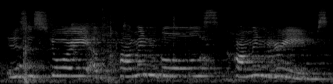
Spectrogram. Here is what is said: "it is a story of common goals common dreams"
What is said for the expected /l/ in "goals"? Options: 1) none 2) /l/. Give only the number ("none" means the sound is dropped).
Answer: 2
